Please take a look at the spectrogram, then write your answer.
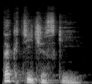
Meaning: tactical
- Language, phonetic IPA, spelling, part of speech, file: Russian, [tɐkˈtʲit͡ɕɪskʲɪj], тактический, adjective, Ru-тактический.ogg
